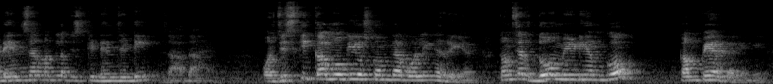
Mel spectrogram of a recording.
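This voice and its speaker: A man's voice: sits high, a little hiss or hum. A young man teaching physics to a class, mixing Hindi with English and often checking "yes or no?" with his students. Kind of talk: classroom lecture. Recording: echoey room, voice from far off.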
